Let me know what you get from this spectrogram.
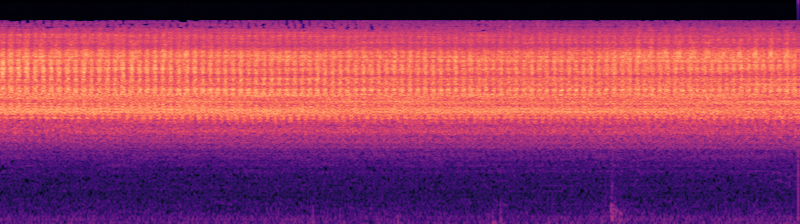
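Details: Black cicadas during a hot summer in Kyoto, western Japan: a loud, unbroken, high buzzing drone with fast, even pulsing throughout. A few faint low knocks sound underneath.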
